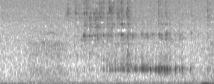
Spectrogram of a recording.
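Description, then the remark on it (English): Ale brewed with almonds and cherries trickles and splashes into a glass in a steady pour, with a faint rising pitch as it fills, lasting a couple of seconds before ending with a soft clink. “Oops, I guess I should pour myself some.”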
